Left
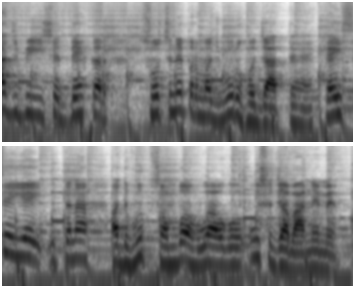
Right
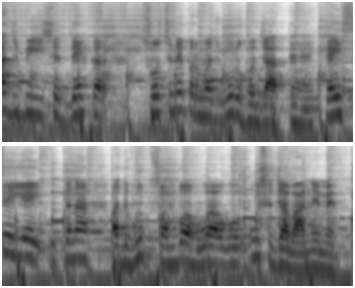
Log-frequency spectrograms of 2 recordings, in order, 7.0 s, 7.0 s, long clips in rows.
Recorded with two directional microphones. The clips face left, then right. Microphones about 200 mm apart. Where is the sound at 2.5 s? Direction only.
45° left (ahead or behind).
